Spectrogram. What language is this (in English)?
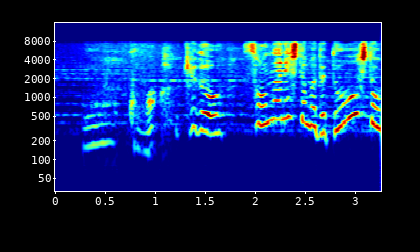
Japanese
